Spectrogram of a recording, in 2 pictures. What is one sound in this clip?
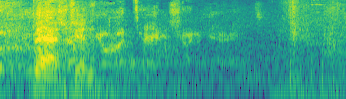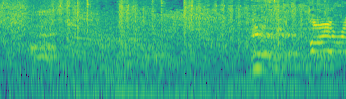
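A man exclaims loudly into a close microphone.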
